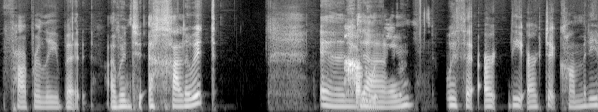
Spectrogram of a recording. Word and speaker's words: Iqaluit: So, I got this hat when I went to, okay, I used to not say it properly, but I went to Iqaluit and, with the Arctic Comedy Festival, Oh, nice.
